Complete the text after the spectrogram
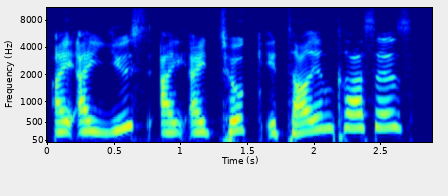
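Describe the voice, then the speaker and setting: A woman's voice: high voice, measured pace, fairly bright tone, no echo, clean studio sound. A young woman from France, chatting casually with viewers on a live stream, often stammering and restarting her words with little giggles. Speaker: VTuber streamer.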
